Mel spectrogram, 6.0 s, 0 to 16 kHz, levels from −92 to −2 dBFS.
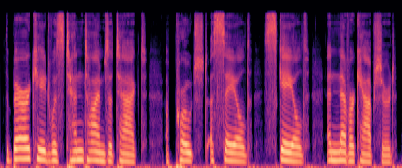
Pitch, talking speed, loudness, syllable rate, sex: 180 Hz, 120 wpm, -17 LUFS, 5.1 syllables/s, female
